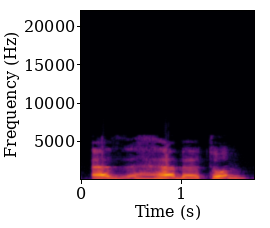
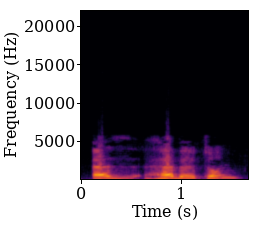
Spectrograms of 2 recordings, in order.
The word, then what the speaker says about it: أذهبتم: Azhabtum. Azhabtum. أذهبتم أذهبتم. So make sure that we do not confuse the ذال with the زاي.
